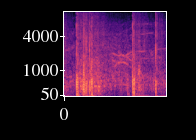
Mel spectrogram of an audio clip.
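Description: Aerial fireworks bursting overhead: a quick cluster of sharp bangs in the first half second, then single bangs about a second and a half in and near the end, over a crackling background.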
